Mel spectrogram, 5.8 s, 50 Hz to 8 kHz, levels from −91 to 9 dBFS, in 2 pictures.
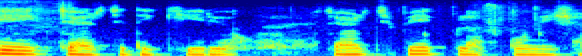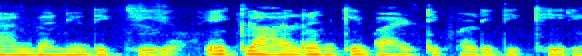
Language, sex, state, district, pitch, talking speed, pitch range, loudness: Rajasthani, female, Rajasthan, Churu, 150 Hz, 225 wpm, 140-160 Hz, -21 LUFS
